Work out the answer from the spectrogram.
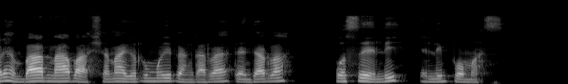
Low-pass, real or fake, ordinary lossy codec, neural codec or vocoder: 9.9 kHz; fake; none; codec, 24 kHz, 3.1 kbps, DualCodec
